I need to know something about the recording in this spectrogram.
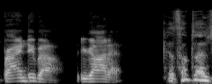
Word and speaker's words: Dubow: Brian Dubow.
